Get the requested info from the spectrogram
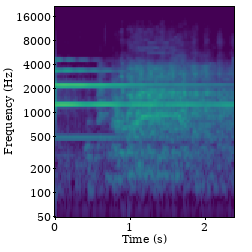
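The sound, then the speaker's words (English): A single bright bell strike, rung to announce round two of Fighting Fair, rings out clearly and lingers as its tone fades, soon joined by soft, breathy laughter. “I see that my husband found the bell he was looking to find.”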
